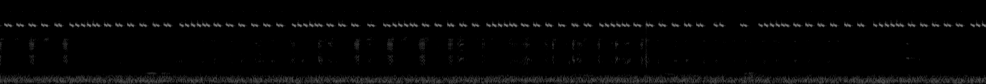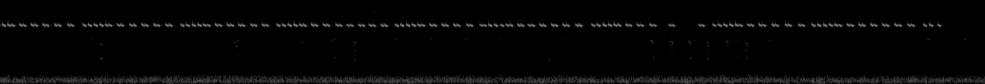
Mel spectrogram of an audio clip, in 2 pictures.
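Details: Crickets calling in rice fields: a dense, high-pitched pulsed chirping that runs almost without pause, with fainter lower chirps flickering beneath and a soft steady rumble in the background.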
